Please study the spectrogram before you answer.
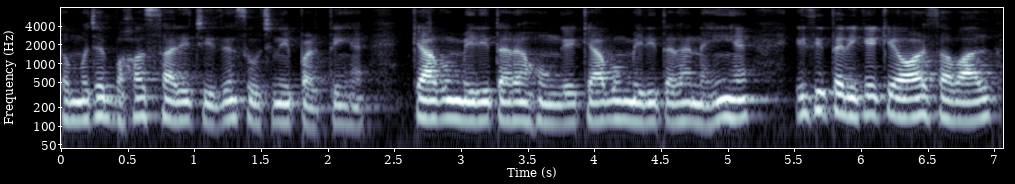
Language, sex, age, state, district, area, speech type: Hindi, male, 18-30, Madhya Pradesh, Bhopal, urban, spontaneous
